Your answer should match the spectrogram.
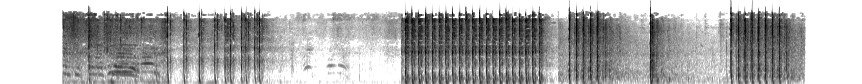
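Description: Soldiers' rifles firing. Scattered shots mixed with shouts come first, then long rapid bursts of automatic fire at more than ten shots a second, a single loud shot, and a last burst near the end.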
